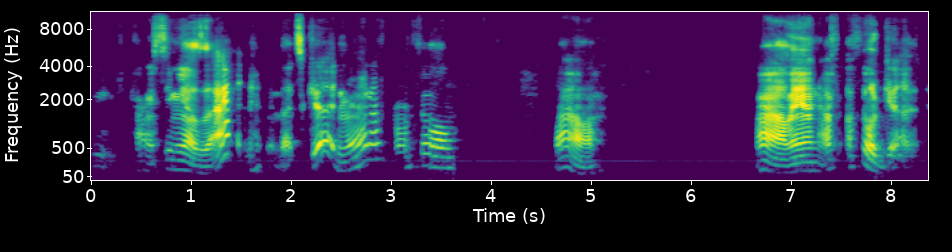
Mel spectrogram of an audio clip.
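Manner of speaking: a hint of cheerful delight; pleased, unbothered. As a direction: shrug it off with a grin you can hear. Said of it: "turn it around on the person and be like".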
